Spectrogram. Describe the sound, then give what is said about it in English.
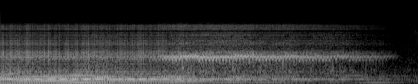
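Steady rain patters over the low drone of passing evening street traffic in London on a Tuesday evening, an engine rumbling before the scene fades near the end; rain patters on window panes and slate roofs, rattling in gutters and gurgling down drains, as cars, minicabs and buses queue. “The rain has returned, pattering on window panes and slate roofs, rattling in gutters and gurgling down drains.”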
